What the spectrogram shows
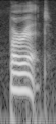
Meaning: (noun) 1. A clasp or clip for gathering and holding the hair 2. A bar used to mount medals of chivalric orders 3. Synonym of katepimeron; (verb) To put (hair) into a barrette
- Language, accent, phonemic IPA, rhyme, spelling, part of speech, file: English, US, /bəˈɹɛt/, -ɛt, barrette, noun / verb, En-us-barrette.ogg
